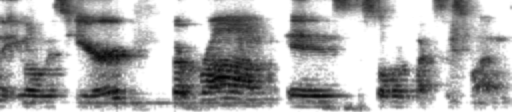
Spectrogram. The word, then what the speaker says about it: Ram: So it's spelled R-A-M like Ram, but it's spelled like Ram. It's pronounced Ram or Ram if you want to do the tongue roll.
